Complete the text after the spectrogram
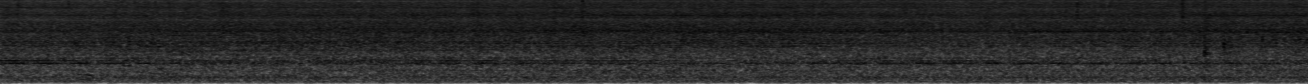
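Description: Industrial machinery rumbles and whirs steadily, with a high steady hum.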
